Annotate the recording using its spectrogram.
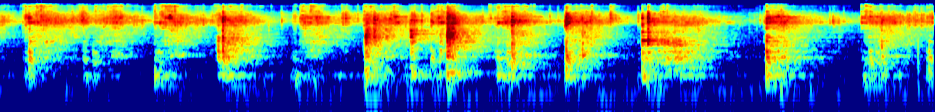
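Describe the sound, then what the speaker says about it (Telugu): Chana dal and urad dal dry-roasting in a pan for drumstick-leaf podi, stirred in a rhythmic run of sharp metallic scrapes and rattles, close and fairly loud, with short pauses between strokes. "ఈ విధంగా దూరగా వేయించుకున్న శనగపప్పు తర్వాత మినపప్పు వేసుకోవాలి అండి"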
